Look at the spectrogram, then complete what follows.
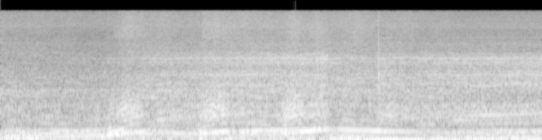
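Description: Car engine revved several times in quick succession, the pitch climbing with each rev over a steady low rumble, then easing back and holding a fairly even note.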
